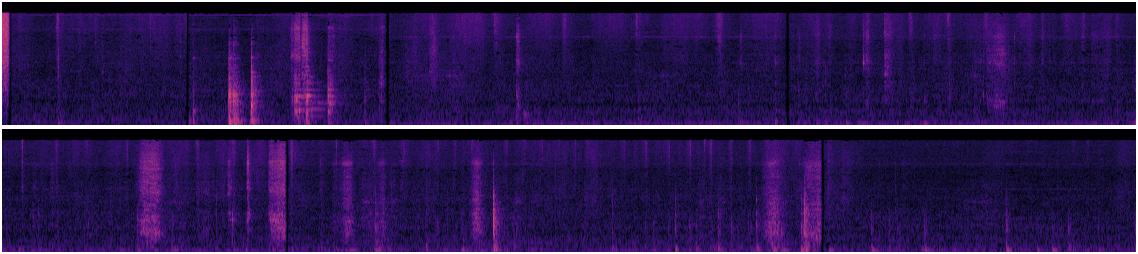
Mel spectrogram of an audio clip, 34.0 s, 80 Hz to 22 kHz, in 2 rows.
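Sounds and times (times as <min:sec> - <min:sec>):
dough scraping against metal pan: 0:26.5 - 0:29.4.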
